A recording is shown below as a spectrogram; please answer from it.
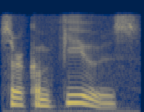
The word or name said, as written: circumfuse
